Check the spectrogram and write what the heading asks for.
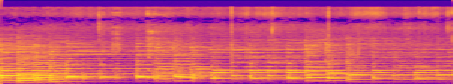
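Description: Piano being played: chords with single notes struck over them every second or so, each note ringing on and fading.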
